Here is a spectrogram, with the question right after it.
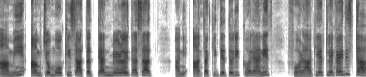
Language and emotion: Goan Konkani, happy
